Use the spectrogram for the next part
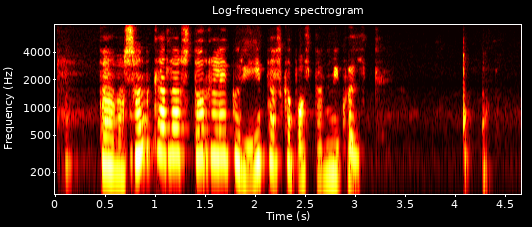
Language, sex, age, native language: Icelandic, female, 40-49, Icelandic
